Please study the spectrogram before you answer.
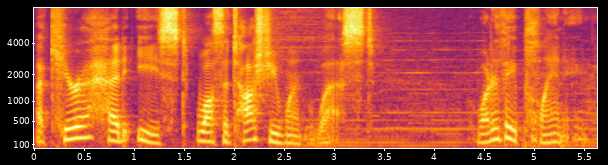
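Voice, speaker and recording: A man with a slightly high, husky voice reads a piece of fan fiction aloud at a slow pace. His delivery is expressive and dramatic, like a scripted story, with faint background music behind him.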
